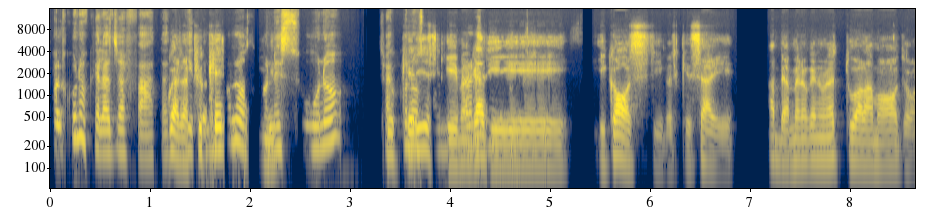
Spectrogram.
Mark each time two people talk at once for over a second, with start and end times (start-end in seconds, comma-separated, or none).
3.3-5.1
